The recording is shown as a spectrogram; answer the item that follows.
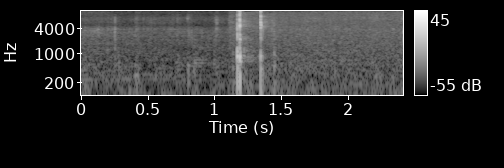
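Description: Two quick, sharp clicks a little over a second in, from a multimeter test-lead clip and wiring being handled at the water heater's switch terminals.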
